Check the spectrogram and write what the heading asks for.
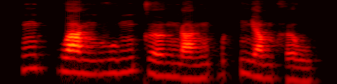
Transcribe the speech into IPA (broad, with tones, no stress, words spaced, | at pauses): ŋə˦˥k̚wa˧ŋvu˧˥ŋ kəː˧ŋa˨˩˦ŋ ɓə˦˥k̚ɲa˨˩mhə˨˩˨w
